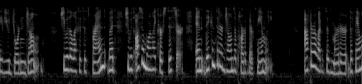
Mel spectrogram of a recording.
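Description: From the very start and all the way through, the speech runs at three times its natural speed and sits about 19 semitones higher, so it comes out as a squeaky, chipmunk-style gabble. That's a wrong sample rate: the samples are being clocked out far faster than they were captured, with no resampling in between. A threefold jump like this fits audio recorded at 16 kHz but played back as if it were 48 kHz.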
